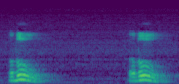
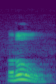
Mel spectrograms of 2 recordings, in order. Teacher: Ra ketika berbaris dhammah maka dibaca tebal. Ru. Jadi bagian lidah bukan ujungnya, tapi bagian atasnya, ra'sul lisan, yang bersentuhan dengan gusi atas.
